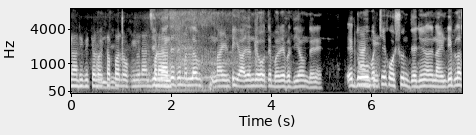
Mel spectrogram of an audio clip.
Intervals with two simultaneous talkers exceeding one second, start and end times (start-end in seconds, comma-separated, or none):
none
